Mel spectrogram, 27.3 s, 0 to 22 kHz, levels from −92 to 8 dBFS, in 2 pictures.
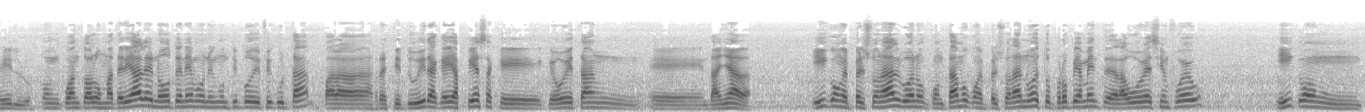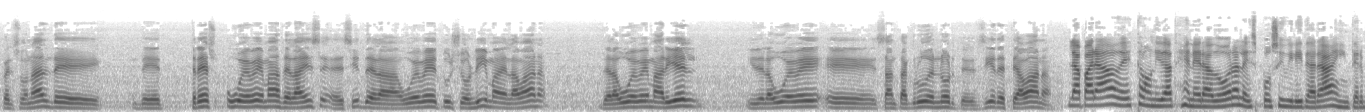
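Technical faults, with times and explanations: No technical faults can be heard anywhere in the audio; the signal stays intact and continuous across the whole clip.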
